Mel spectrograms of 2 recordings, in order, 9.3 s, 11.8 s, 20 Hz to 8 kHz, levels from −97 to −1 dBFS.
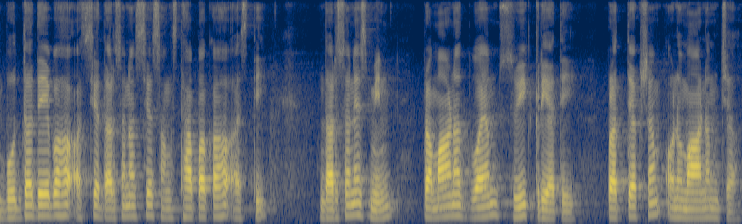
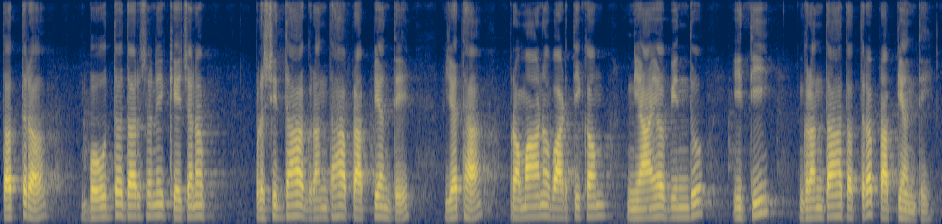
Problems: none marked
